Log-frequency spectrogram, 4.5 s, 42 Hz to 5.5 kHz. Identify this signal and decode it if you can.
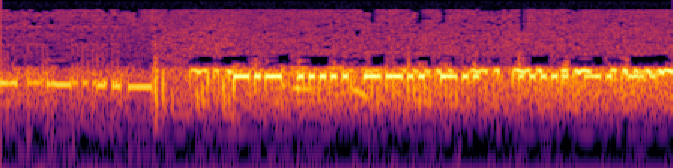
Morse code, heard as a keyed tone, about 34 wpm, 600 Hz, with radio noise. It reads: K5ZD 5NN
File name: wwcw08 / k5zd wwcw08 1300z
